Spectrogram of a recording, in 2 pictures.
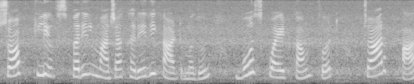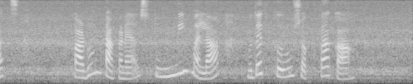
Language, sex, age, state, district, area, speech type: Marathi, female, 45-60, Maharashtra, Thane, rural, read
